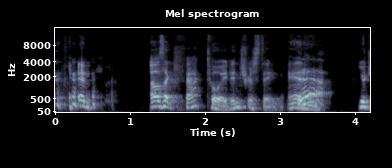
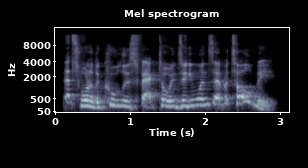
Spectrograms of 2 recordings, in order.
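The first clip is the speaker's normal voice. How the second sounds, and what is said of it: Imitates another person's voice. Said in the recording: “my best Travolta impression”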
